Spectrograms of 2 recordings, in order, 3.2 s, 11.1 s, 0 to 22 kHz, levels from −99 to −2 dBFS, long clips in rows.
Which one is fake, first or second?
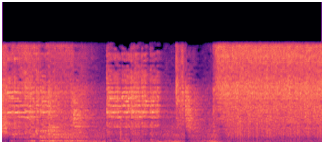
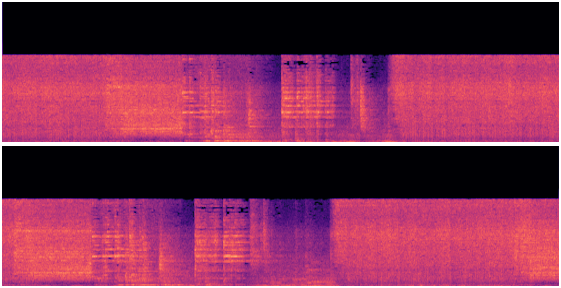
first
